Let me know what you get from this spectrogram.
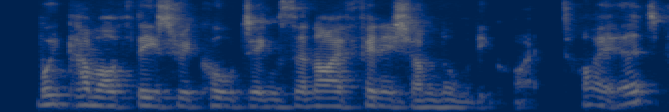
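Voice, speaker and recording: Speaking at a fairly quick pace with an English accent, this voice comes across somewhat breathy. The air in the delivery is noticeable but not heavy. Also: woman. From England. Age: 50s. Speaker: calm and confidence coach, podcast co-host. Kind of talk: casual chat.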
